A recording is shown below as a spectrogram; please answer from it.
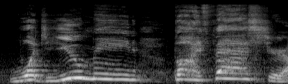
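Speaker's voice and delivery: high, loud, drawn-out indignant question; mad outburst. Retold or imitated. Coworker taking offense at a suggestion, mad outburst. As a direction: imitate an offended coworker flaring up. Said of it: "he starts getting mad".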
